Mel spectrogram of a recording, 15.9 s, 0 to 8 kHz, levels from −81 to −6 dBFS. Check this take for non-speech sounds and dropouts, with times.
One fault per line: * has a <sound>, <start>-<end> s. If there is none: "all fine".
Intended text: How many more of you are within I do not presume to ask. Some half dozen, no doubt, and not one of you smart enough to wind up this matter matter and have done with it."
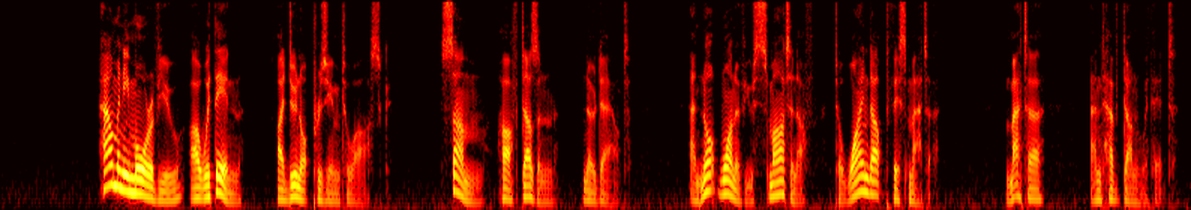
all fine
